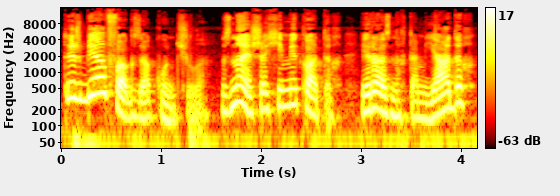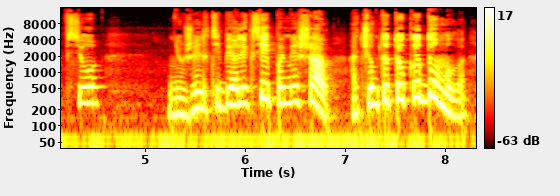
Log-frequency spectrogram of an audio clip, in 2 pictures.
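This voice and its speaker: A woman's voice: fairly high pitch, sing-song, normal speed, voice pushed up. A woman voicing a grieving businesswoman who turns suspicious and accusing. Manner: sobbing, suspicious, hissing.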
